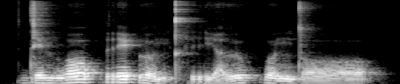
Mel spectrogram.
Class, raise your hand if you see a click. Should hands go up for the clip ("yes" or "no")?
no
